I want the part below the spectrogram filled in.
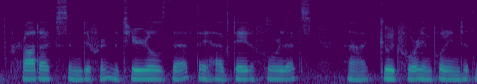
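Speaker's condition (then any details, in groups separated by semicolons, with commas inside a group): No condition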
